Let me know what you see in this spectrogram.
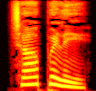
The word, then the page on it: ಛಪ್ಪಳೆ: kannada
